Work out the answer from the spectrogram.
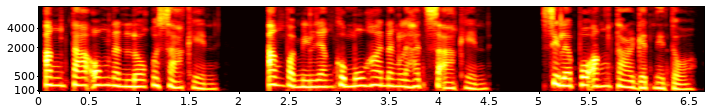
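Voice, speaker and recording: A woman voicing a wronged young wife who is calm, cold and determined, speaking steadily in an audio drama. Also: medium pitch, normal speed, no echo, studio quality, lightly acted. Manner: earnest, steady, unwavering.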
